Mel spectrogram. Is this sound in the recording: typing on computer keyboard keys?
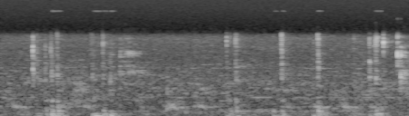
yes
